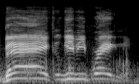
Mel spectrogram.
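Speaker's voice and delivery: put-on high, loud, pleading girlfriend voice; mock needy girlfriend. Woman begging man for baby.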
